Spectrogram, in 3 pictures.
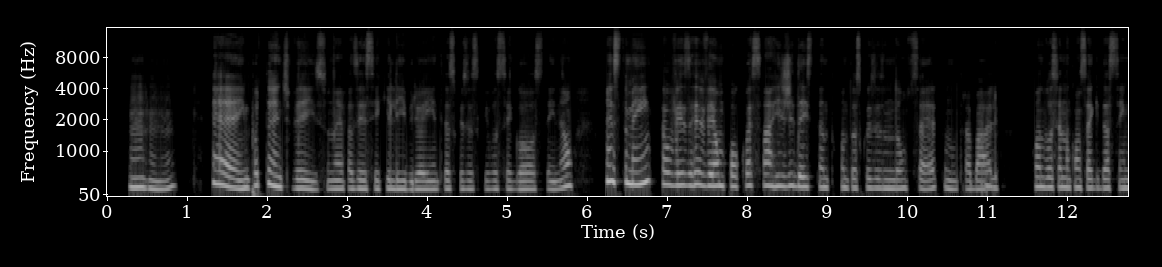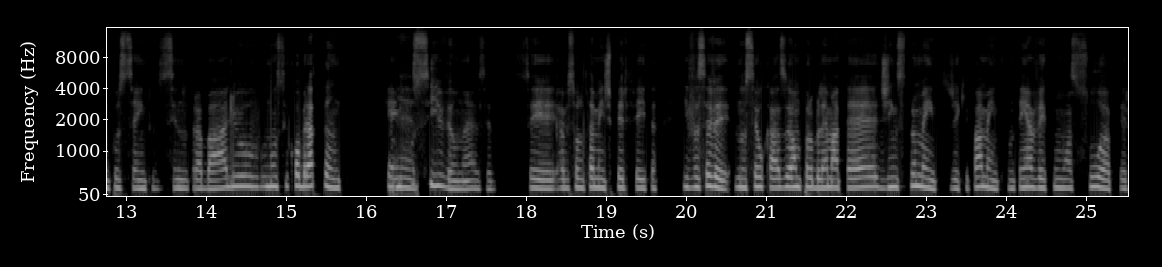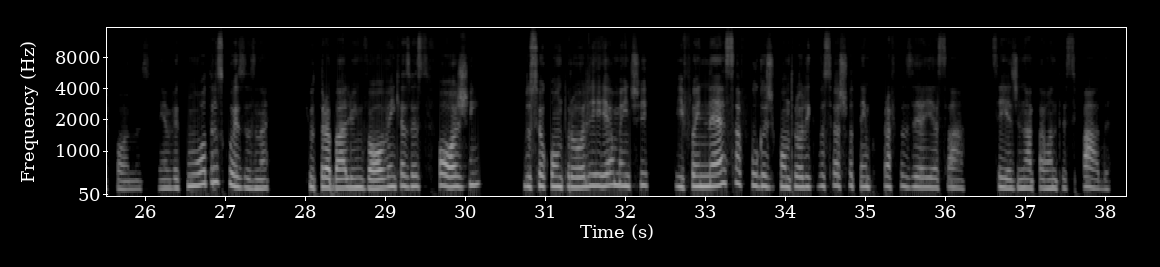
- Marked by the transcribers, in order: tapping
- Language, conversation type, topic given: Portuguese, advice, Como posso equilibrar meu tempo entre responsabilidades e lazer?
